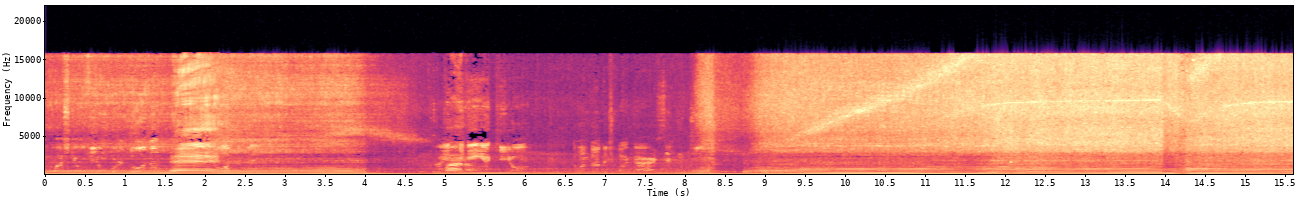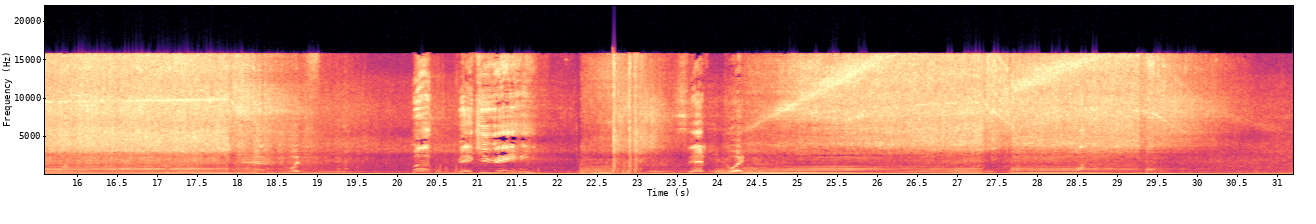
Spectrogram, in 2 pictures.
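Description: Turbocharged VW Gol G2's engine heard from inside the cabin, accelerating through the gears: the engine note climbs steadily, drops at each gear change, and the pattern repeats several times, with one stretch where it falls away as the throttle eases.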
